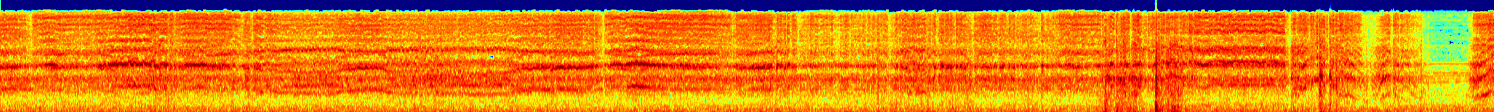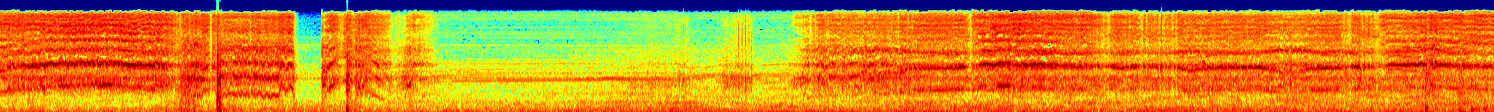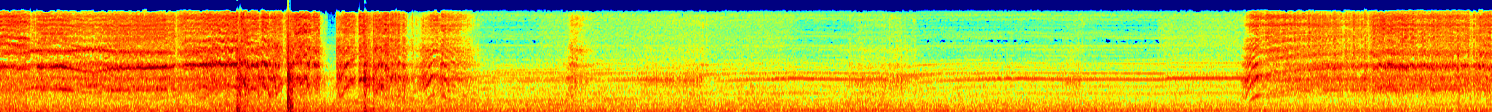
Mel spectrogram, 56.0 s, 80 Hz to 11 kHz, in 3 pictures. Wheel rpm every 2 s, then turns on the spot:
200, 200, 200, 200, 200, 200, 190, 210, 110, 140, 190, 100, 0, 10, 110, 200, 200, 200, 200, 200, 160, 40, 10, 0, 10, 0, 100, 200.
26-28 44-46 48-50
